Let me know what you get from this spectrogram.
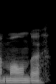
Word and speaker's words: Mende: Okay, the next important stage is stage 14, which will finish on the 9 minute climb, watts per kilo test, which is Monde. Yeah, that's how you pronounce. – Yeah, Monde.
